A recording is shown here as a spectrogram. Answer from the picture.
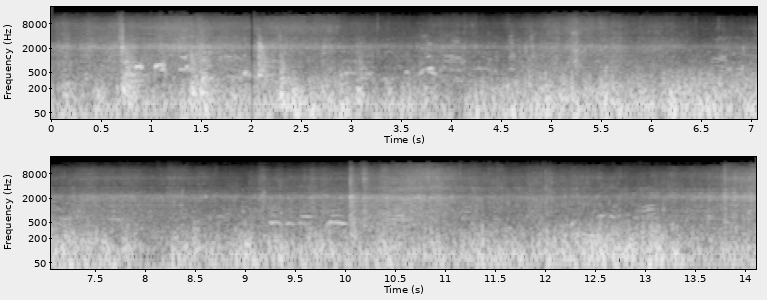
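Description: Water splashing and churning against a boat's hull as a great white shark thrashes at a bait on the surface, with wind buffeting the microphone.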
